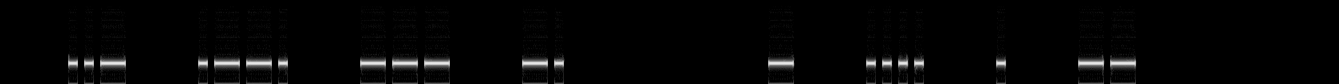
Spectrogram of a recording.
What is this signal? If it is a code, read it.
Morse code, heard as a keyed tone, about 15 wpm, spaced as for 8 wpm, 1000 Hz. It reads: UPON THEM
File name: qotdfiles / 8wpm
